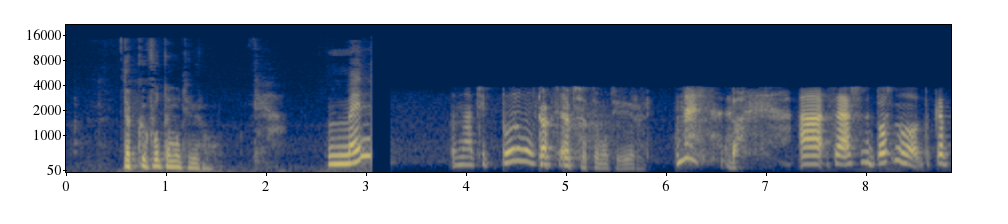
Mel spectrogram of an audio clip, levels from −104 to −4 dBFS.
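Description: A speech recording that, at 3.05 s, goes silent for 0.2 s and then returns dull and boxy, with nothing above 3.8 kHz, a slightly lower level, and faint new background noise through to the end. The likely cause is an input switched to a poorer device mid-recording.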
